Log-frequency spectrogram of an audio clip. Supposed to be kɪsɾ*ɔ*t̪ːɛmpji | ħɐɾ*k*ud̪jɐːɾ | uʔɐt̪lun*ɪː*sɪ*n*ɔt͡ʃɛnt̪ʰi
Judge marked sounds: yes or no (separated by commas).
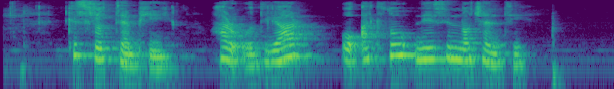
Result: no, no, yes, no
